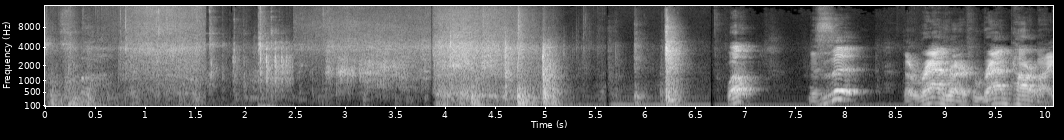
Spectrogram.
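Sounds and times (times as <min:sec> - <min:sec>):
box scraping across wooden floor: 0:03.8 - 0:05.0.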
